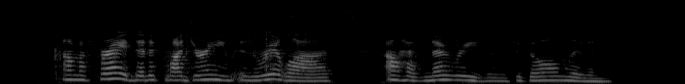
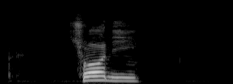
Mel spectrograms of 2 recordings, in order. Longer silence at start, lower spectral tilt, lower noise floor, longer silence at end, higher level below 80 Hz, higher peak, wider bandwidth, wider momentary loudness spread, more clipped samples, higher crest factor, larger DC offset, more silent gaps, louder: second, 0.55 s vs 0.75 s; about the same, -5.5 dB/octave vs -6.5 dB/octave; first, -79 dBFS vs -75 dBFS; second, 0.75 s vs 0.95 s; about the same, -82 dBFS vs -78 dBFS; second, -26 dBFS vs -8 dBFS; first, 15.5 kHz vs 9.4 kHz; second, 15 LU vs 21 LU; neither; about the same, 20 dB vs 18 dB; neither; neither; second, -45 LUFS vs -22 LUFS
